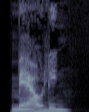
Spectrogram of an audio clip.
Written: mergling

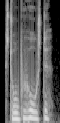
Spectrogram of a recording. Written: strubehoste

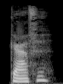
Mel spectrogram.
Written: gaffe

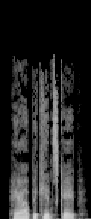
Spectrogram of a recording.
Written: herrebekendtskab

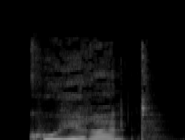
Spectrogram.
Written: kohærent

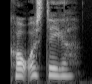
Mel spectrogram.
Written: kobberstikker

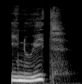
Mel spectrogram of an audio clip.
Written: inuit

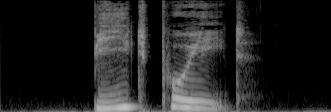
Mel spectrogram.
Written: beatpoet

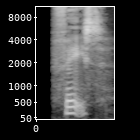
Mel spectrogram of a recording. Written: fas

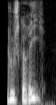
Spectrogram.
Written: luskeri

